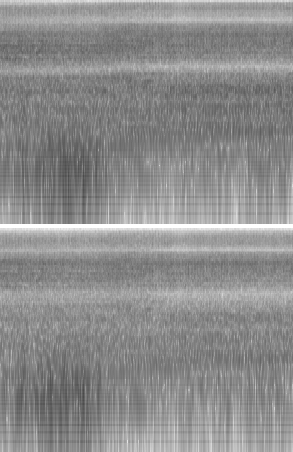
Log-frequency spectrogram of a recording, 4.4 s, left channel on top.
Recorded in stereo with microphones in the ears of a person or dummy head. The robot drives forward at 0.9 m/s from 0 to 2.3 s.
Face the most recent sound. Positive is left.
turn(degrees=30)  # may be behind; listen again after turning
